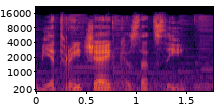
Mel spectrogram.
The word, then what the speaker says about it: Beatrice: with is of course beatrice or uh beatrice uh that's because that's the italian pronunciation of the name which is what they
